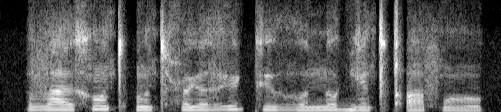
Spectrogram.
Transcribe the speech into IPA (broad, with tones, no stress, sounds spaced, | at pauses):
v a˨ ə̯ x ɔ̃˦ t ʔ õ˨ t ħ y˨ ə̯ ɦ y˦ kʲ u˨ ɦ o˨ n o˦˨ ɡʲ ã˨ t qʼ a˨ f ɔ̃˨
